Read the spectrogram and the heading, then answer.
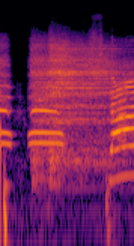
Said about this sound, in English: Okay, the duck whistle you have to purposely place.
